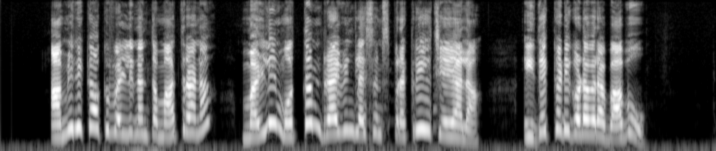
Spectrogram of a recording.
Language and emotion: Telugu, angry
